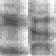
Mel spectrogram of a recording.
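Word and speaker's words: ήτα: So, alpha or ita.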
